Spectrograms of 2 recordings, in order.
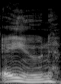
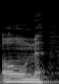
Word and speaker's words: Aune: that I've always called aun but after reading some comments and someone asked the company how do you pronounce it in English and they suggested own ow WN so um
